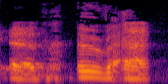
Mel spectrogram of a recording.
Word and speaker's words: oeuvre: Just for the record, we say oeuvre.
